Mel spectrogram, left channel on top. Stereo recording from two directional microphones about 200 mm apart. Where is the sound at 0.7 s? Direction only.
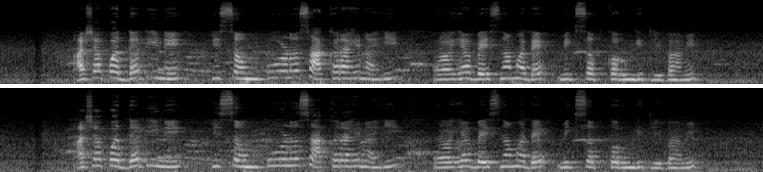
10° left (ahead or behind).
